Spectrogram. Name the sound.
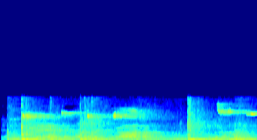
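basketball bouncing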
